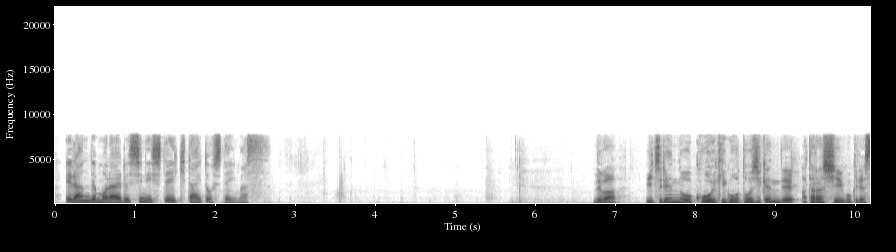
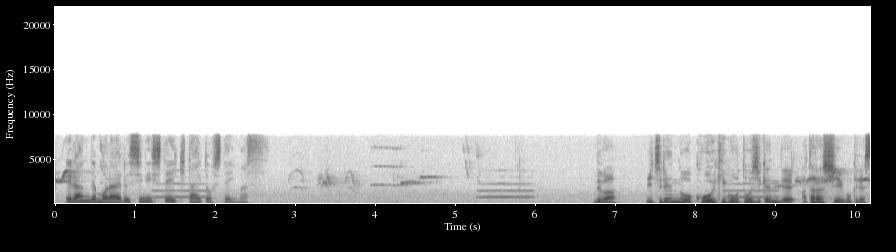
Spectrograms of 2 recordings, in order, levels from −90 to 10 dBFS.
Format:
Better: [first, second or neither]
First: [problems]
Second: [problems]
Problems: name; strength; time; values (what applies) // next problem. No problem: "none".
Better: first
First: none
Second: background sound (Bird vocalization, bird call, bird song + Wind instrument, woodwind instrument); 17 dB below the speech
